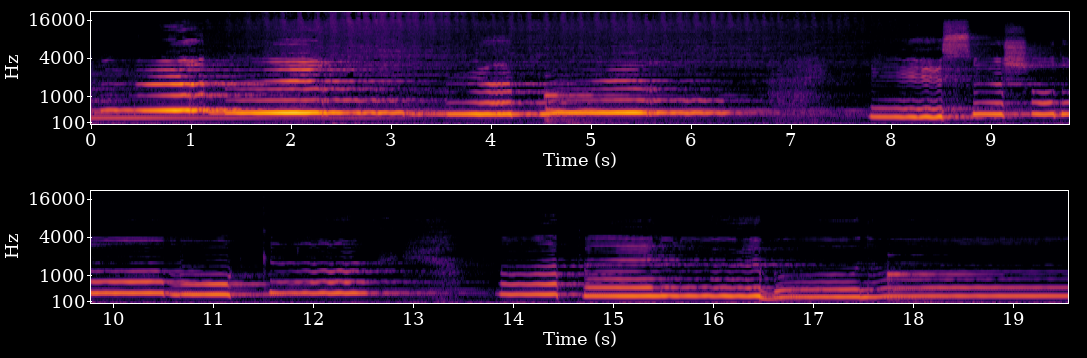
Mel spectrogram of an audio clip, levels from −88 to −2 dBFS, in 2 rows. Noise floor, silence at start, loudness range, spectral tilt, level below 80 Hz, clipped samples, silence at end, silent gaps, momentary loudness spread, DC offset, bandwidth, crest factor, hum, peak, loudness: -62 dBFS; 0 s; 14 LU; -3.5 dB/octave; -64 dBFS; under 0.1%; 0 s; none; 17 LU; under 0.1%; over 20 kHz; 18 dB; none; -10 dBFS; -29 LUFS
